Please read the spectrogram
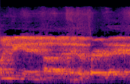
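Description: A group of people singing together in unison, with held notes. The singing fades out just after the end.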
